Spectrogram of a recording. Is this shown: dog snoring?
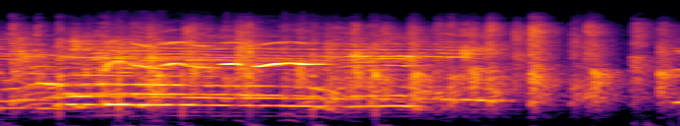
no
